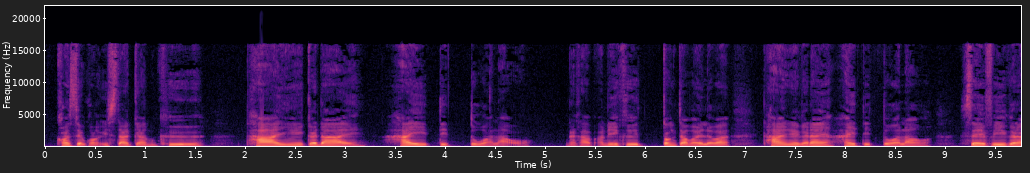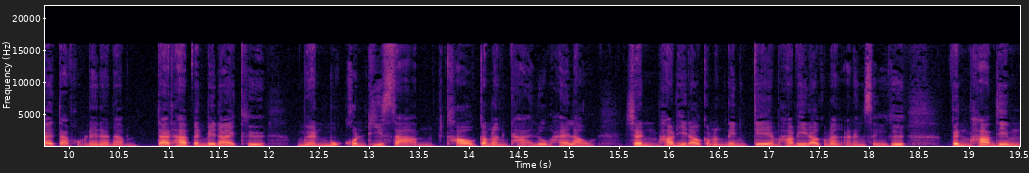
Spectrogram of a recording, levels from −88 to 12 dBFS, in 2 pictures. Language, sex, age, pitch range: Thai, male, 20-39, 110-135 Hz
